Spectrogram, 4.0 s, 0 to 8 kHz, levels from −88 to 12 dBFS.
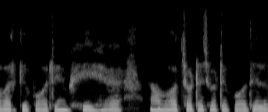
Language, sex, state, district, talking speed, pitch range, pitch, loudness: Hindi, female, Bihar, Jamui, 165 wpm, 200-210 Hz, 205 Hz, -29 LUFS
